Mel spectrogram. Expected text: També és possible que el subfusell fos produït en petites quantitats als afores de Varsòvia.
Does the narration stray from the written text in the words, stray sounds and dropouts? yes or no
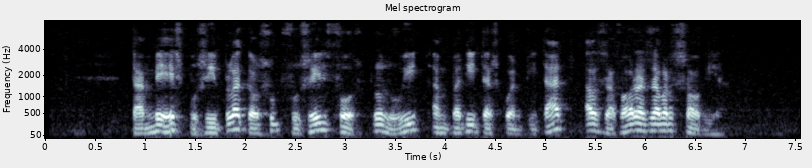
no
